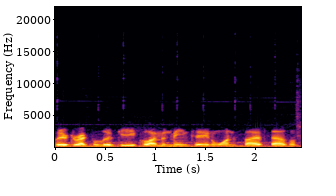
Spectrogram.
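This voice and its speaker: A man races through his words at a very fast pace, his intonation staying fairly even. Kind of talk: radio phraseology, clipped and formal. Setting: aviation radio.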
